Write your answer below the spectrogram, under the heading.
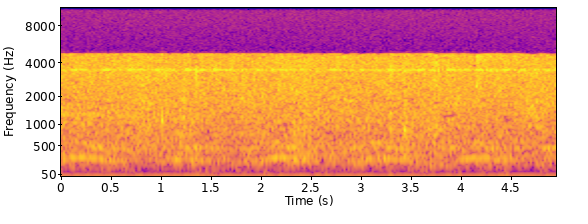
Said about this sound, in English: We've got a chorus of pigeons out there. It's pigeon time.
